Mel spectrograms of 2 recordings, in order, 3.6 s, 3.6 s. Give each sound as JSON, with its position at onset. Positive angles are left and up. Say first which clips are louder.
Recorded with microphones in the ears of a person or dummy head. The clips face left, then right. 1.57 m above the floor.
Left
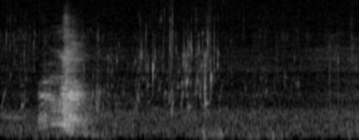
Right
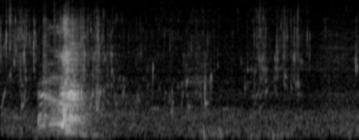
{"t": 0.4, "sound": "a sneeze", "louder": "right 4 dB", "side_deg": -60, "distance_m": 0.9}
